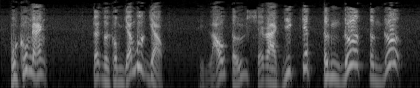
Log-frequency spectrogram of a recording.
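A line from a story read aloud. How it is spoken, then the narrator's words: Shouting threat. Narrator (Vietnamese): người trong phòng quát tiếp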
